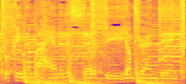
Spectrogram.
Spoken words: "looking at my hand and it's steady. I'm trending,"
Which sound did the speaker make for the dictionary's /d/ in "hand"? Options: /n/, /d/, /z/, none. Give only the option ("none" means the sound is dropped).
none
